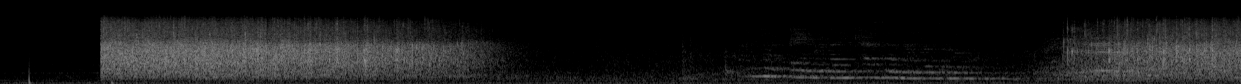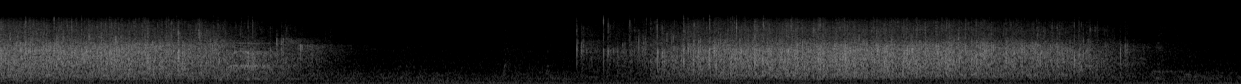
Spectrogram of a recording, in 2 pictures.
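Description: A crowd claps loudly in a large echoing hall.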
